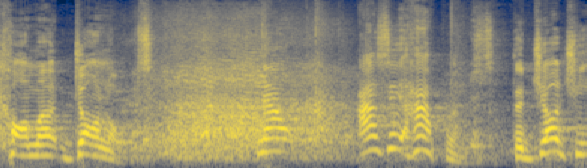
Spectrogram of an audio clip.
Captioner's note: audience laugh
